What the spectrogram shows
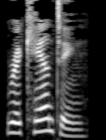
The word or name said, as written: recanting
